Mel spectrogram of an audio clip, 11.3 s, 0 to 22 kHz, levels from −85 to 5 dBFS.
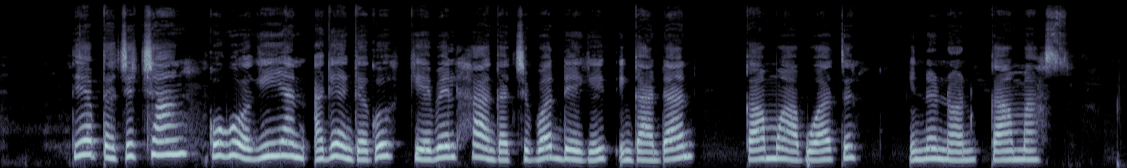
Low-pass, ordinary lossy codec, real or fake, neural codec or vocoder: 19.8 kHz; none; fake; vocoder, 48 kHz, 128 mel bands, Vocos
